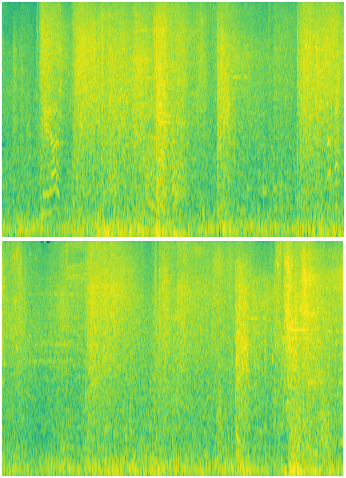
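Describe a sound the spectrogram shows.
Air rushes past in loud whooshing bursts.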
